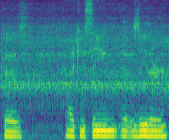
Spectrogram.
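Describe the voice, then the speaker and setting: Folksy guy doing a casual gadget review indoors, slow halting talk, pretty noisy audio. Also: mid-range voice, completely flat delivery. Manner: plainspoken, folksy, halting phrasing. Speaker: amateur radio hobbyist reviewer. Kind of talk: casual hands-on product review.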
